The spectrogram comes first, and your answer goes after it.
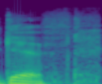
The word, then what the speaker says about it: GIF: technological at all are the primary people who say jiff as opposed to gift you know what Jeff is a peanut butter brand that's what Jeff is Jeff is some popcorn you know jiffy puffs just pop yep gif doesn't mean anything except image format therefore if the whoever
